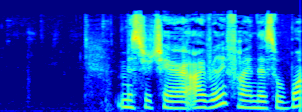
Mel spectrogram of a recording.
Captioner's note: speaking French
